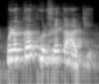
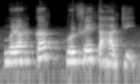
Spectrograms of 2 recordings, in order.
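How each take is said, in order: First: Said in the usual way. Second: Slow, drawn-out naming of the topic; slow announcement. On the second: Shown as a demonstration. Teacher to schoolchildren, introducing the new topic slowly. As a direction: stretch each word out for the class. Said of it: "اب آئیے اس کے بعد".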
